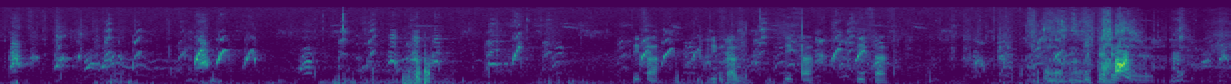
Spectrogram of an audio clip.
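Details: Mother and daughter dogs, Boerboel x American Staffordshire and Boerboel x American Staffordshire x XL American Bully crosses, playing and fighting: bursts of rough, noisy growling and snarling, with a man's voice calling commands between them.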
